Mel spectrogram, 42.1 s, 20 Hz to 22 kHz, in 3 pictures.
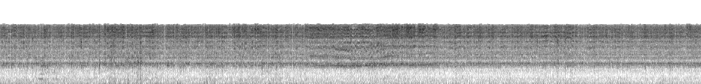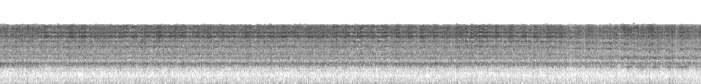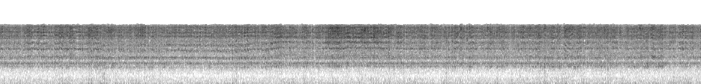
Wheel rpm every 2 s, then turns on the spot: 230, 230, 230, 220, 230, 230, 230, 230, 230, 230, 230, 230, 230, 210, 210, 200, 190, 220, 220, 220, 220.
none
